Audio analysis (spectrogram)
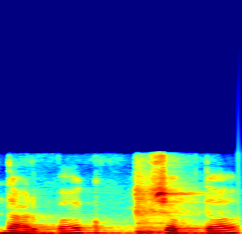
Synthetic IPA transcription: d̪ʱaɽpak | ɕəkt̪a

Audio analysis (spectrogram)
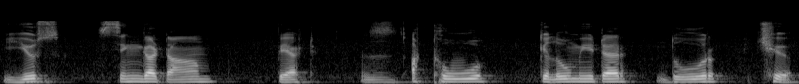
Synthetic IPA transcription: jus | sɪŋɡaʈaːm | peʈʰ | ɐʈʰːo | kɪloːmiːʈəɾ | d̪uːɾ | t͡ʃʰi

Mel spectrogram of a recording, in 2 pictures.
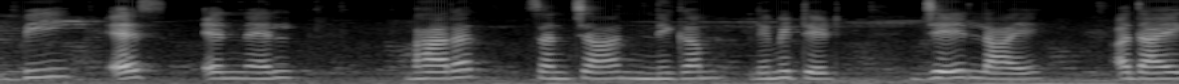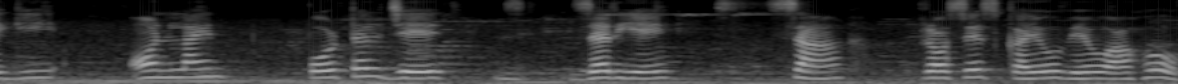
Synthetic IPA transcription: bies | enel | bʱaːɾət̪ | sɐ̃ɲt͡ʃaːɾnɪɡəmlɪmɪʈeːɖ | d͡ʑelaːeɐd̪aːeɡi | ɔːnlaːɪn | poːɾʈəld͡ʑe | zɐɾije | sã | pɾɔːseːskɐjoʋijoaːɦoː

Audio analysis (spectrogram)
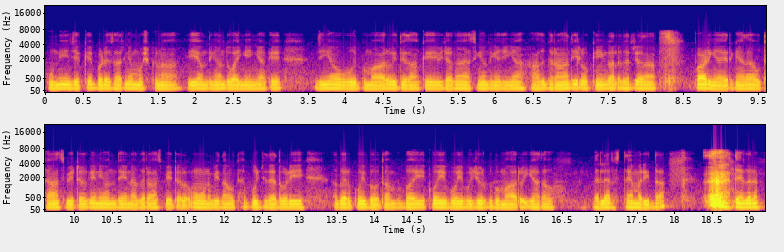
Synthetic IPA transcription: ʊnĩːd͡ʒeːkeːbəɽeːs̬aːɾɪjãːmʊʃkɪlãːeːɦʊ̃nd̪ɪjãːd̪ʊaːijãːɪjãːkɪ | d͡ʒɪjãːoːoːiːbɪmaːɾɦoːiːt̪eːt̪ãːkid͡ʒəɡãːsĩɦʊ̃nd̪ɪjãːd͡ʒɪjãːɡəɾãːd̪iːloːkiːɡələɡəɾd͡ʒaːd̪ãː | paːɽɪjãːɪɾɪjãːt̪ãːʊt̪ʰːɛ̃ːsbiːʈəlkenĩːɦʊ̃nd̪eːnəɡəɾaːsbiːʈə̰l̰o̰ːnbiːt̪ãːʊt̪ʰːɛ̃ːpud͡ʒd̪ɛːt̪ʰoːɽiː | əɡəɾkoːiːbət̪ãːbaːiːkoːiːboːiːbəzʊɾɡbəmaːɾɦo̰ːḭːjãːt̪ãː | pɛːlɛ̃ːɾəst̪aːɛːməɾiːd̪aː | t̪eːəɡəɾ

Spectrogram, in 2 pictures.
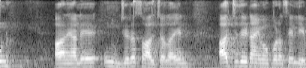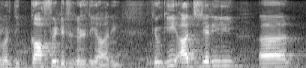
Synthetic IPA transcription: n | aːneːaːleːuːnd͡ʒeːɽaːsaːlt͡ʃəlaːɪn | əd͡ʒd̪eːʈaːiməpːəɾəseːleːʋəɾd̪iːkaːfiːɖɪpʰɪkəlʈiːaːɾiː | kjõːkɪʔəd͡ʒd͡ʒeːɽiː

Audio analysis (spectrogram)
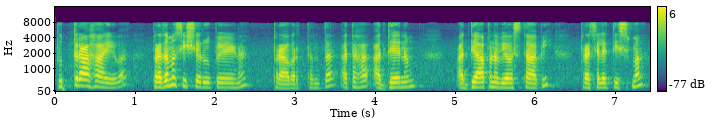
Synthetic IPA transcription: put̪ɾaːɦaːjeːʋɐ | pɾɐt̪ʰɐmɐʃiʃjɐɾuːpeːjɐɳɐ | pɾaːʋɐɾt̪ɐnt̪ɐʔɐt̪ɐɦɐʔɐd̪ʱjeːnɐm | ɐ̰d̪ʱjaːpɐɳɐʋjɐʋɐst̪ʰaːpi | pɾɐt͡ʃɐlɐt̪ismɐ

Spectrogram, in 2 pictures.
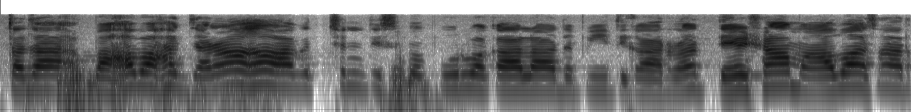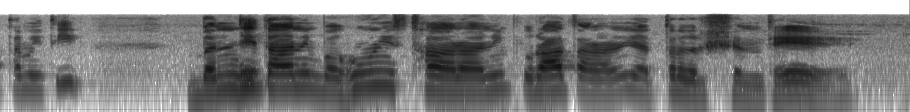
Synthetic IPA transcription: t̪ɐt̪ʰabɐɦɐʋɐɦɐ̆d͡ʒɐnaːɦɐaːɡɐtːʃʰɐnt̪ismɐpuːɾʋɐkaːlaːd̪ɐpiːt̪ikaːɾɳaːt̪eːʃaːmaːʋaːsaːɾt̪ʰɐmit̪i | bɐnd̪ʱit̪aːnibɐɦuːnist̪ʰaːnaːnipuɾaːt̪ɐnaːniɐt̪ɾɐd̪ɾʃjɐnt̪ʰeː

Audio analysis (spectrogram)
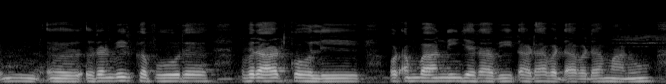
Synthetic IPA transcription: ɾɐñʋiːɾkɐpuːɾʋɪɾaːʈkoːɦli | ɔːɾɐ̰̃mbaːnd̪ĩːd͡ʑeːɾaːʋiɗaːɖʱaʋɐɗaʋɐɗamaːɳ̤u

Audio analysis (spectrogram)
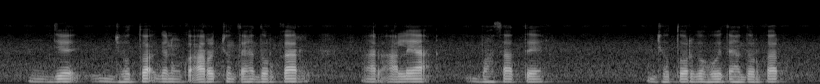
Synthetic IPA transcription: d͡ʒɛd͡ʒʱɔt̪ɔwa̰ʔɡɛnɔŋka̰ʔaɾɔt͡ʃʰɔnt̪aɦɛ̃d̪ɔɾkaɾ | aɾa̰lɛjaʔ | bʱãsat̪ɛ | d͡ʒʱɔt̪ɔɾɡɛɦujt̪aɦɛ̃d̪ɔɾkaɾ

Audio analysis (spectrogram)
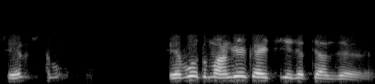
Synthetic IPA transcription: seːbseːbo | seːbot̪mãːŋɡekəɦit͡ʃʰied͡ʒət̪jaːnse

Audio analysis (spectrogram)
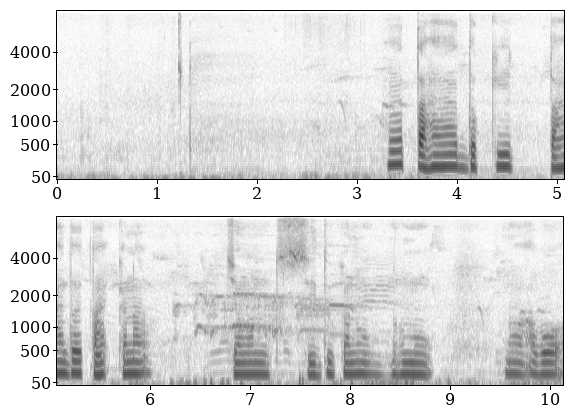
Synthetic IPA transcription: hɛ̃t̪aɦɛ̃d̪ɔki | t̪aɦɛ̃d̪ɔjt̪ãɦɛʔkana | d͡ʒɔŋɔnsid̪ukanumɾmu | nɔwaʔabɔ

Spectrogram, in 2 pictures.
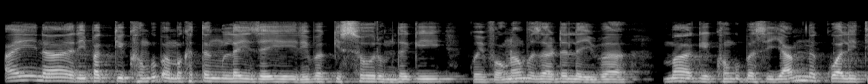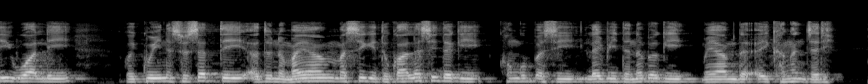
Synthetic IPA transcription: ɐjnɐɾibɐkːikʰoŋɡup̚ɐmɐkʰɐtːɐŋlɐjzɐjɾibɐk̚ːisoɾumdɐɡiɐkʰojpʰawnawbɐzaɾdɐlɐjbɐ | maɡikʰoŋɡup̚ɐsijamnɐkwalitiwatli | ɐkʰojkujnɐsusɐtːiɐ̰dunɐmɐjamːɐsiɡidukalɐsidɐɡikʰoŋɡup̚ɐsilɐjbidɐnɐbɐɡimɐjamdɐʔɐjkʰɐŋɐnzɐɾi

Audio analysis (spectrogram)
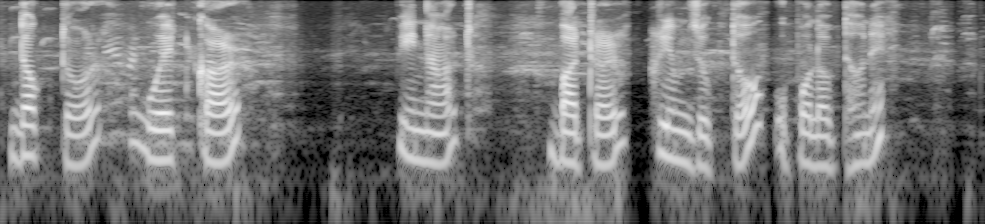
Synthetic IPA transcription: dɔk̚tɔɹwɛtkaɹ | pinat | bataɹkɹimzuktɔupɔlɔbdʱɔnɛ

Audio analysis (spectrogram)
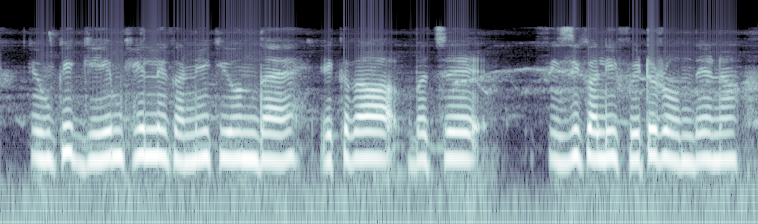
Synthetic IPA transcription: kjõːkɪɡeːmkʰeːlneːkəɾneːkiõːnd̪aːɛː | ɪkd̪aːbətːʃeː | pʰɪzɪkəliːpʰɪʈəɾõːnd̪eːnaː

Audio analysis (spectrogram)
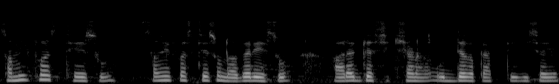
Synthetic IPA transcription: sɐmipʰɐst̪ʰesu | sɐmipʰɐst̪ʰesunɐɡəɾesu | aːɾoɡjɐʃikʃɐɽ̃ɐud̪joɡɐpɾap̚t̪iʋiʃɐje

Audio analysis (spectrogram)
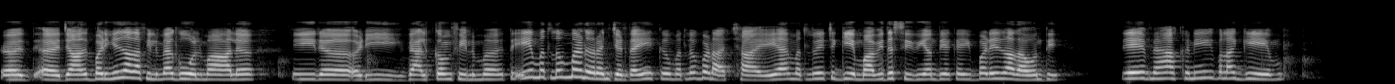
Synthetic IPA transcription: d͡ʒãːbəɽijãːzjaːd̪aːpʰɪlmɛːɡoːlmaːl | pʰɪɾəɽiːʋɛːlkəmpʰɪlmt̪eːeːmət̪ləbmɛːnoːɾəɲd͡ʒənt̪ãːĩːɪkmət̪ləbːəɽaːətːʃʰaːeːɛːmət̪ləbet͡ʃɡeːmãːʋiːd̪əsːiːd̪ĩãːnd̪iːɛːkəiːbəɽeːzjaːd̪aːɦõːnd̪iː | t̪eːmɛ̃ːəkʰniːpəlaːɡeːm

